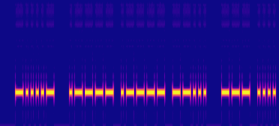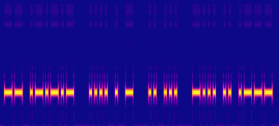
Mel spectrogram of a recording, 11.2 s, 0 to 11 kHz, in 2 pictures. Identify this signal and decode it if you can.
Morse code, heard as a keyed tone, about 23 wpm, 800 Hz. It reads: - 117 OHM. HET IS BIJ
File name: HOLLANDAIS texte clair 1 vitesse 22 mots minute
